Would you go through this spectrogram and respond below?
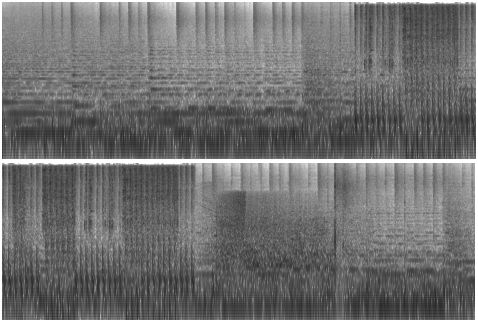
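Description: Sustained bursts of automatic gunfire and rapid single shots from commandos in combat training in Kashmir, loud and dense, with overlapping volleys and reverberant cracks and no talk.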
